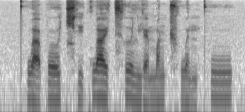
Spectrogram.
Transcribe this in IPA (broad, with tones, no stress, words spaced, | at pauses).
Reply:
pʰwä̰˨˩po˧˥ʊ̯t͡ɕʰḭ˨˩kwa˥˧ɪ̯ t͡sʰɹ̩˥˩ljɛ̰˨˩mɑ˦ŋ ʈ͡ʂʰwə̰˨˩npʰu˥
